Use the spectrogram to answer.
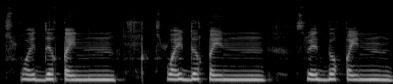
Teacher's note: سواد موٹا اور ساتھ سیٹی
